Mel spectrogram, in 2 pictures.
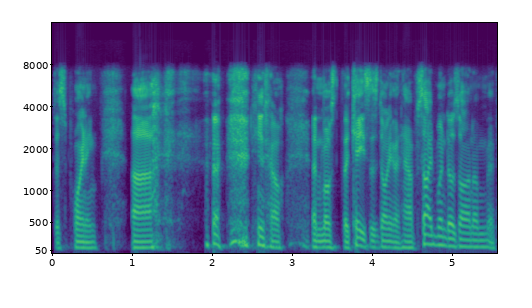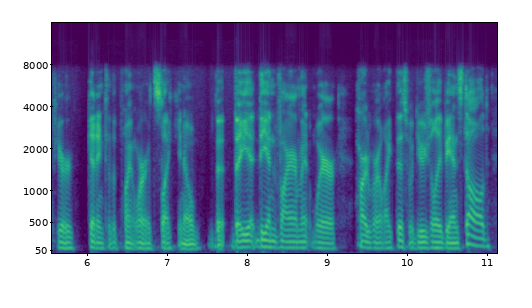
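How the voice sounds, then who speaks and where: A man co-hosting a tech podcast, chatting casually and haltingly, repeating words and leaning on filler phrases. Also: deep voice, dry recording, muffled recording. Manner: halting, repeats words, peppered with "you know". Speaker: podcast co-host.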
